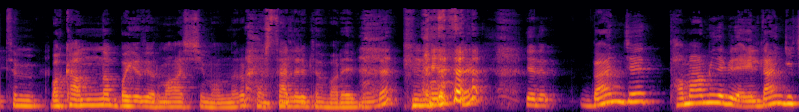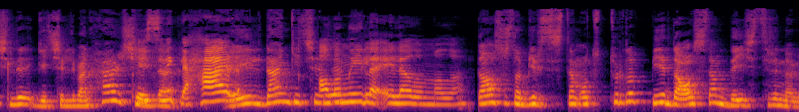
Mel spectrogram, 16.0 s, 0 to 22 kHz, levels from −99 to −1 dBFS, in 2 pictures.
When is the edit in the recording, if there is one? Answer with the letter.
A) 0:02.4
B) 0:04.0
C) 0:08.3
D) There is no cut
B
